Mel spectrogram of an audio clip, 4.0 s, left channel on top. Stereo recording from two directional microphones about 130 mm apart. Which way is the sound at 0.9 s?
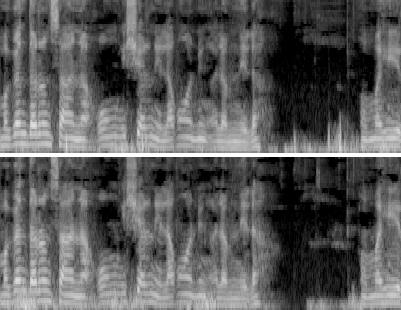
25° left (ahead or behind).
